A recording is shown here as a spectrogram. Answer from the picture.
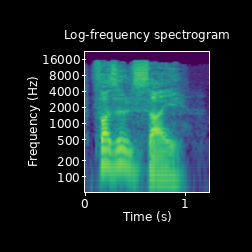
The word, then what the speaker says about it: Fazıl Say: Alors, je vous donne la prononciation turque, Fazıl Say.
